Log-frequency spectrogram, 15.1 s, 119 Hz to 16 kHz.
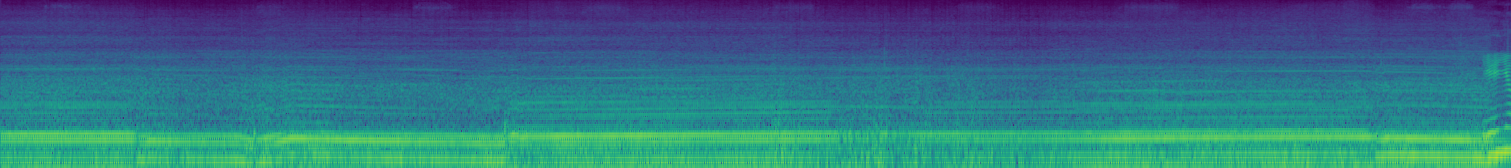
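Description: A CFMOTO 450SR sport motorcycle engine holds a loud, steady high-rpm drone near 7,000 to 8,000 RPM, with brief dips and re-revs throughout and continuous throttle roar.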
